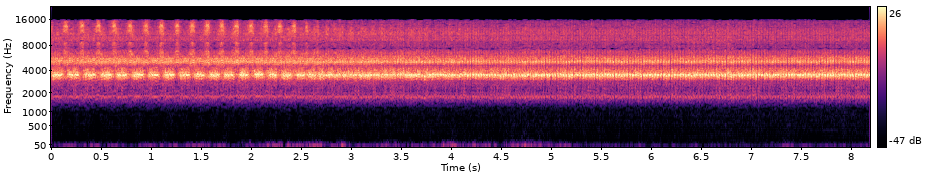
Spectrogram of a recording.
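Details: Dry-season cicada chorus in a northeastern Thailand forest after many insects hatched: a dense shrill buzzing drone, rapidly pulsing during the first few seconds, then a smooth continuous sizzle, with faint low thumps beneath.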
